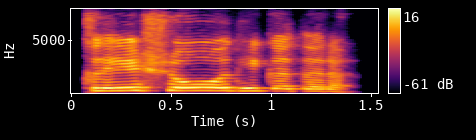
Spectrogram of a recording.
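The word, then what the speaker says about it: क्लेशोऽधिकतर: So when you combine the two words, klesha adhikatara, when you combine these two words, it becomes kleshodhikatara. Okay. So the and the combine to make the o sound.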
